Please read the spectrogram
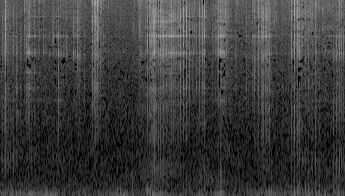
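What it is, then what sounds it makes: Glass bottle of tomato passata. Fingernails tap and scratch the glass bottom and paper label of a tall glass bottle full of tomato passata, held sideways. Quick, soft clicking taps mix with brief bright scraping bursts over a steady low rumble, each tap dying away almost at once.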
